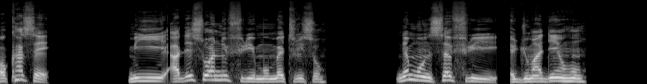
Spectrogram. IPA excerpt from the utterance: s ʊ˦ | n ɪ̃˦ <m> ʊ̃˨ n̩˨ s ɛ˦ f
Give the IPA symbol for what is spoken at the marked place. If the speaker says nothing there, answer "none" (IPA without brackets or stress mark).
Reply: m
